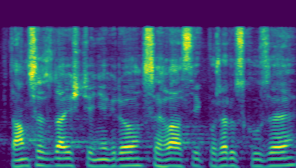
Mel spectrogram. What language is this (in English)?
Czech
